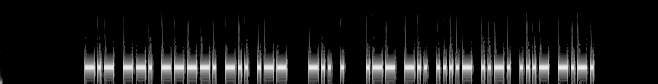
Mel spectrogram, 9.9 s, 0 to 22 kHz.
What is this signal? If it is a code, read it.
Morse code, heard as a keyed tone, about 25 wpm, 700 Hz. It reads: KG9DW DE WD4FVC
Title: USA Callsign DE Callsign 25wpm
